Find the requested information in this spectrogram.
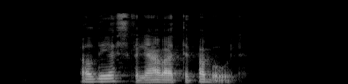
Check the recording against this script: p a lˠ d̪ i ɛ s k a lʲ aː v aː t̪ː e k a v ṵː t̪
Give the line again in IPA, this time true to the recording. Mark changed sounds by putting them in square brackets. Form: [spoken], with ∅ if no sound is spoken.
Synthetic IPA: p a lˠ d̪ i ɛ s k a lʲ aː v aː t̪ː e [p] a [b] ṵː t̪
